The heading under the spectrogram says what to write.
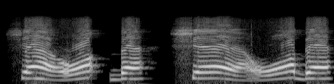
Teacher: زاد، خوف، تاب، جاہد، حاسب، جناح، شارب، شارب. رب، ش باریک، را موٹا، با باریک، شارب، شارب.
